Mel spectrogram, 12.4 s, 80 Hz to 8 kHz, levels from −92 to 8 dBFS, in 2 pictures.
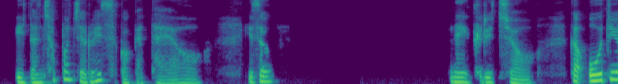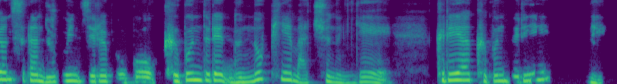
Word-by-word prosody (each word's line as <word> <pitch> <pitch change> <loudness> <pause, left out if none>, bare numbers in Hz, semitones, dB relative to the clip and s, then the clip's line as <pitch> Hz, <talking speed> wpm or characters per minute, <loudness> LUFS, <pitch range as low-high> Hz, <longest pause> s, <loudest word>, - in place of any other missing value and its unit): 일단 145 -2 0
첫 230 +10 -7
번째로 175 - -2
했을 220 +2 -3
것 130 -3 -5
같아요. 125 -1 -9 0.4
그래서 170 +2 0 1.8
네. 165 -2 +1
그렇죠. 140 -7 -3 0.3
그러니까 - - 0
audience 250 +3 +4
가 210 -1 +3
누구인지를 190 +1 +1
보고 155 +1 -1
그분들의 225 +1 +4
눈높이에 225 - +1
맞추는 140 - -3
게. 130 +2 -4 0.4
그래야 230 +1 +5
그분들이 200 - -1 0.4
네. 135 -5 -2
175 Hz, 285 characters per minute, -21 LUFS, 145-225 Hz, 1.8 s, 그래야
